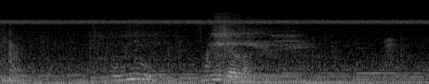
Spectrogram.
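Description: Soft background film score of sustained low chords, changing about two seconds in, with a few short gliding notes, over a constant thin high-pitched tone.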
